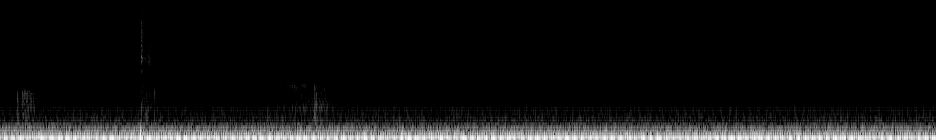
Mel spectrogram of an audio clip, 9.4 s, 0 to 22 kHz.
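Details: 2010 Toyota Prius hybrid that had been rattling, shaking and misfiring with no DTCs, after replacing the EGR valve with a new genuine part; low, even rumble holding steady with a couple of light clicks; idling smoothly.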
